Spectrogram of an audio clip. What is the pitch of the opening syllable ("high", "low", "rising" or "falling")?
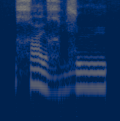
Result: falling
